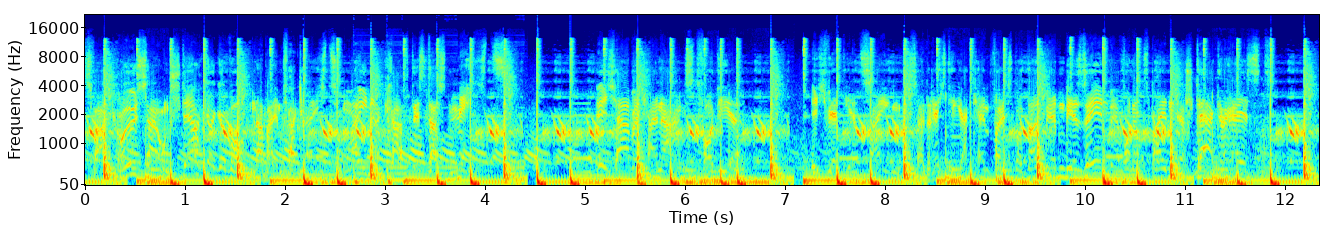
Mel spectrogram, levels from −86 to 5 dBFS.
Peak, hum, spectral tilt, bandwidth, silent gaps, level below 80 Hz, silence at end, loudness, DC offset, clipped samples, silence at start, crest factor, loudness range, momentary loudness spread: 0 dBFS; none; -5 dB/octave; 13.5 kHz; none; -20 dBFS; 0 s; -16 LUFS; under 0.1%; under 0.1%; 0 s; 16 dB; 1 LU; 4 LU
